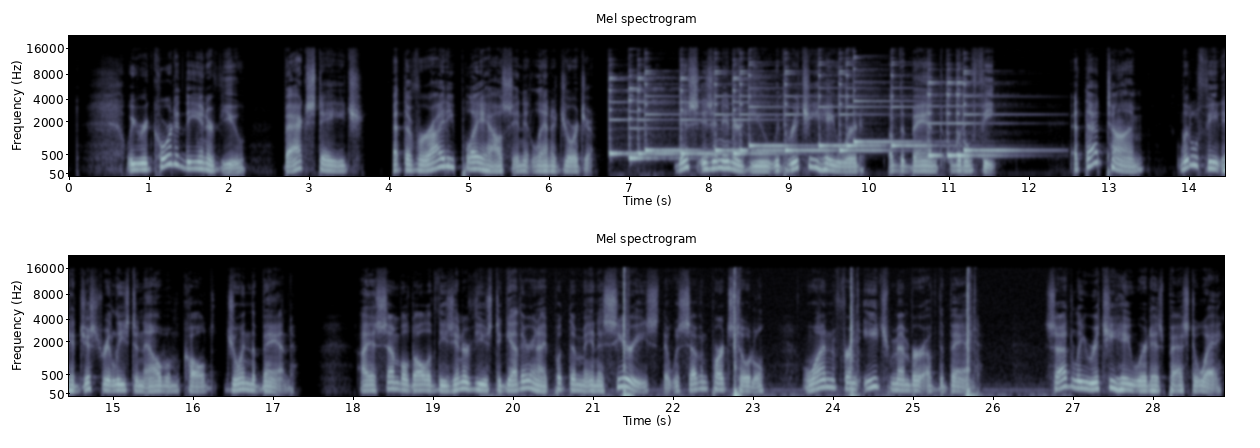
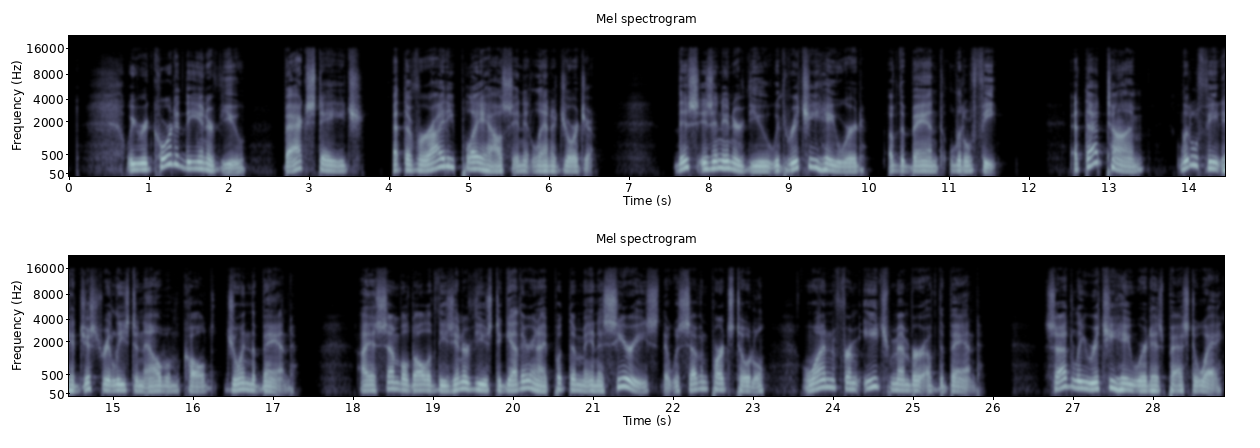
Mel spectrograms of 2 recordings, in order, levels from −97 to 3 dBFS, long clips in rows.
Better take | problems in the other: second | doorbell; loud; from 6.5 to 12 s; peak 6 dB above the speech // keyboard typing; loud; from 21 to 26 s; peak 6 dB above the speech

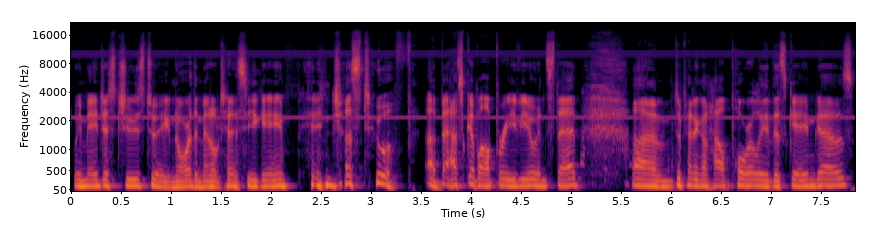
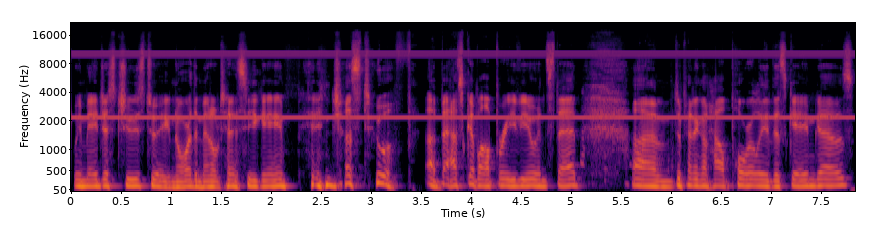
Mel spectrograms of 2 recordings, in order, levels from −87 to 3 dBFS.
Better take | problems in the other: first | high-pitched whine; loud; throughout; 2 kHz, 7 dB below the speech; faint in the first

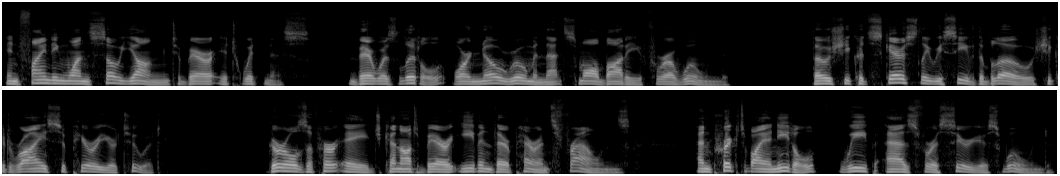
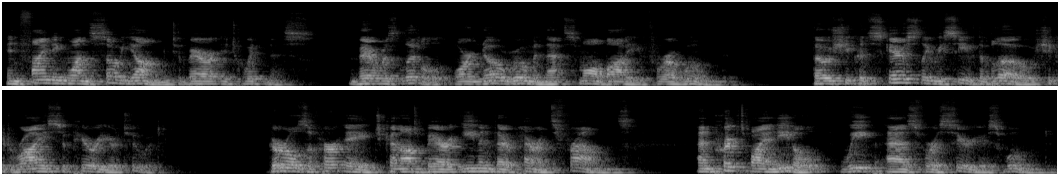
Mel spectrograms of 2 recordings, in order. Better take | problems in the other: first | off-mic speech; far // room echo; slight; dies away in 0.4 s

